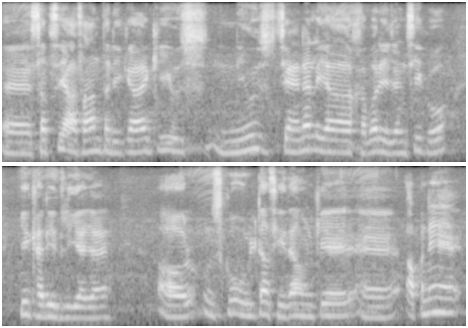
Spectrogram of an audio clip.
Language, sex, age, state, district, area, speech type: Urdu, male, 18-30, Uttar Pradesh, Azamgarh, rural, spontaneous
